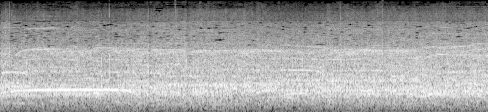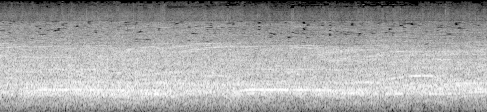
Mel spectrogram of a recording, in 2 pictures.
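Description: Large arena crowd cheering and applauding steadily, with short shrill whistles rising above the noise now and then.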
